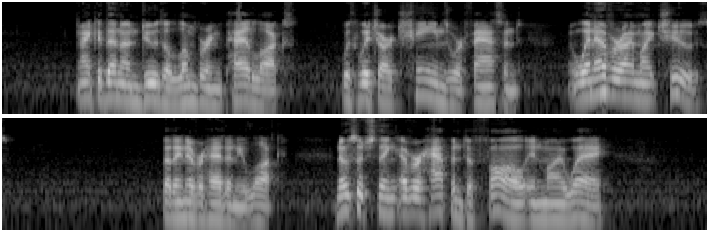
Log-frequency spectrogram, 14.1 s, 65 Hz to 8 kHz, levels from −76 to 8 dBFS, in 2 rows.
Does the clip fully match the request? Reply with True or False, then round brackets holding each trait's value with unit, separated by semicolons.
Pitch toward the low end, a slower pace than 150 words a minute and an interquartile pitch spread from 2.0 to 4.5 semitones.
True (115 Hz; 140 wpm; 4.1 semitones)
